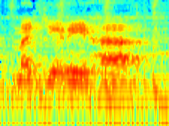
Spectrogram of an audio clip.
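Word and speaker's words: مجراها: Misalnya majroha dibaca majriha, Kemudian apalagi?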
